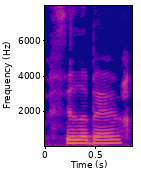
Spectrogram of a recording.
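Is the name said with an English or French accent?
French. The name is said with a French accent.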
